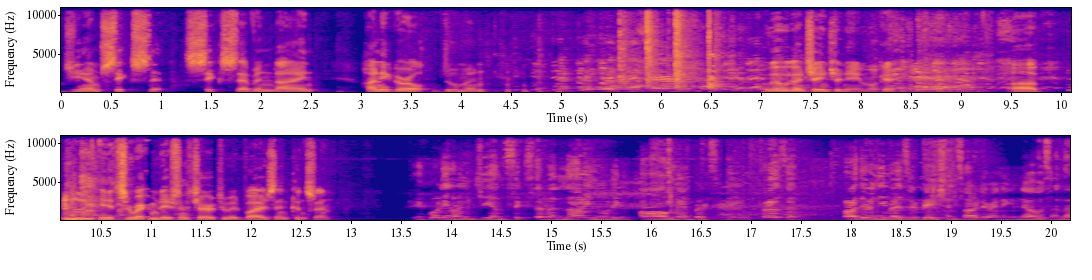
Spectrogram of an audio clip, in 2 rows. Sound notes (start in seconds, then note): 4.5 audience laughs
